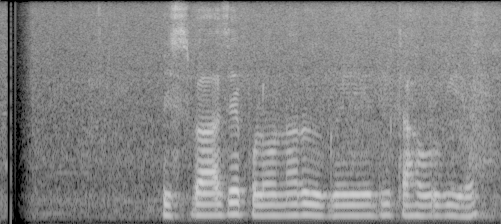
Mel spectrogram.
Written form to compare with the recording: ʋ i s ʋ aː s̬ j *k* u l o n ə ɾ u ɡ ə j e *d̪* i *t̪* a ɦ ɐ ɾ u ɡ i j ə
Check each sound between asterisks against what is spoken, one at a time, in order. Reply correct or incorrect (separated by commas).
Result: incorrect, correct, correct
